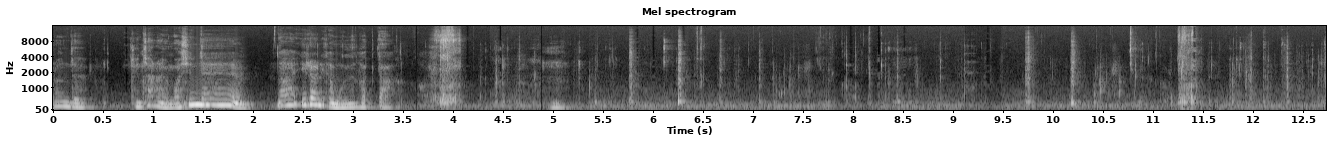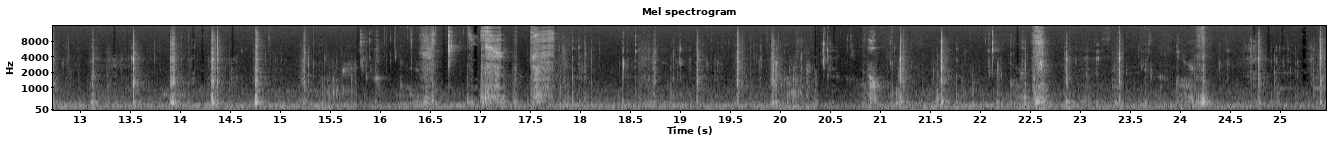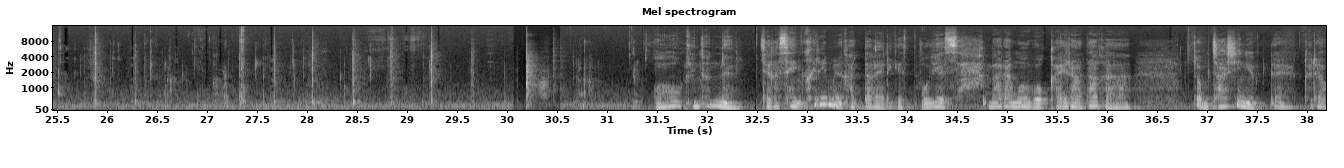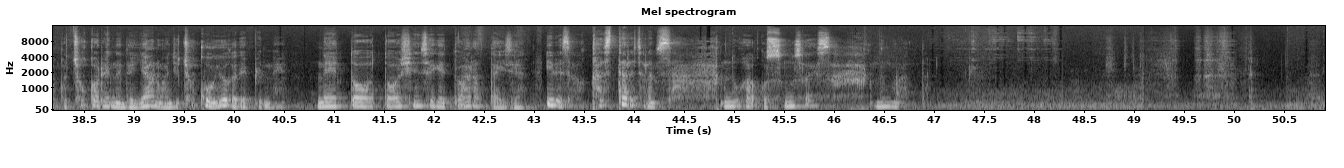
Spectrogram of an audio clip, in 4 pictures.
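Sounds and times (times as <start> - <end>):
chewing and mouth sounds: 3.4 - 31.5.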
